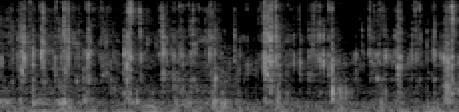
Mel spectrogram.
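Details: Pit Bull named nomyen eating raw quails indoors, raw-fed: irregular crunching and tearing bites, dense clicks and snaps spread through a quiet room, louder crunches near the middle and end.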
